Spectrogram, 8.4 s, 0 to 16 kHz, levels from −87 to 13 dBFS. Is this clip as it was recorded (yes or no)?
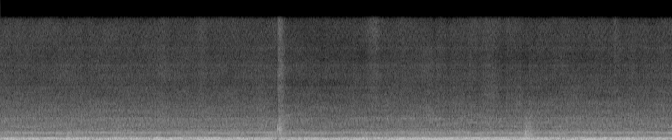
no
